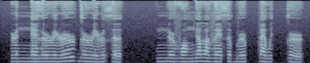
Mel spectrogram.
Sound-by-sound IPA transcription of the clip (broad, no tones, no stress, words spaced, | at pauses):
ɭənːɛðə˞ɹɪ ɭə˞ɹ ɡə˞ɹɪɭʊ θə | nːə˞vɔ ŋɪ lˠɪvɛθə bə˞pːæ wɪkːə˞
